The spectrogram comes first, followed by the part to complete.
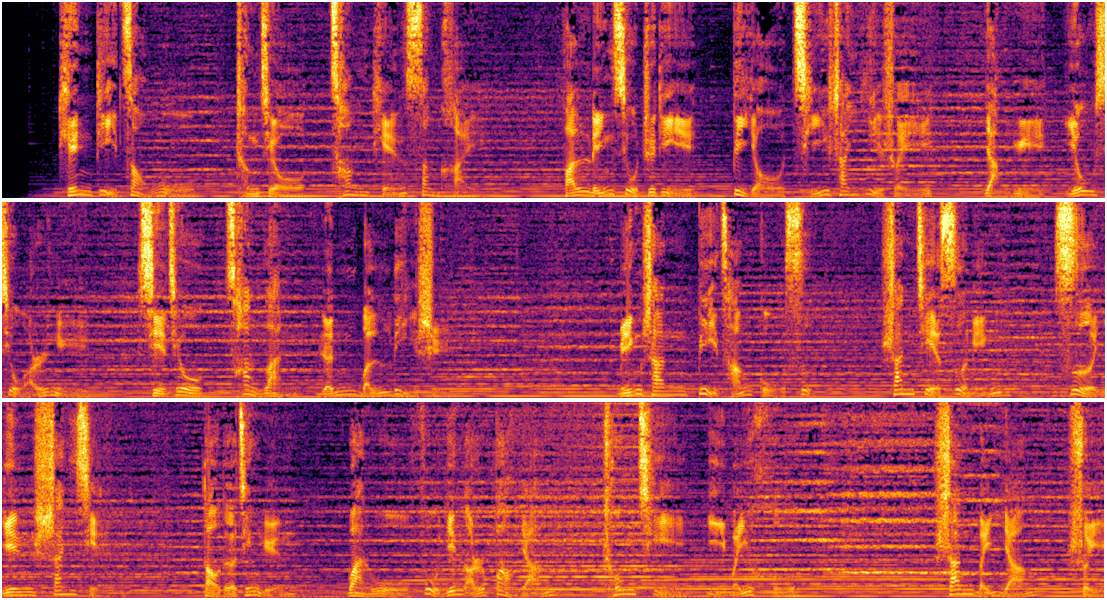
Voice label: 男 旅游宣传; 兰西县特色旅游景观掠影

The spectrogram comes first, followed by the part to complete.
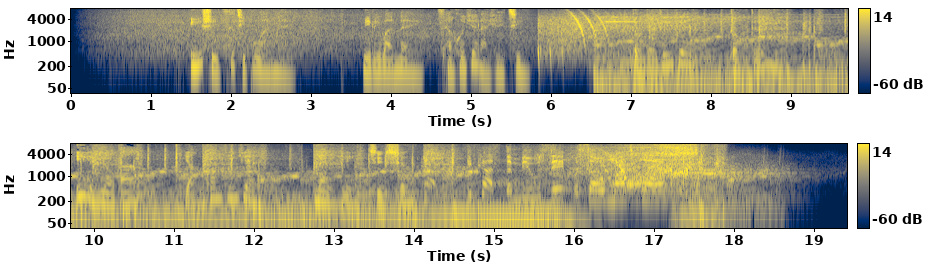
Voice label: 国语女声配音，栏目包装 音乐广播 频道形象

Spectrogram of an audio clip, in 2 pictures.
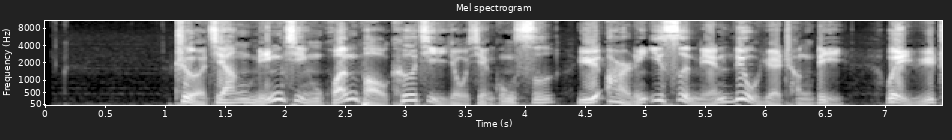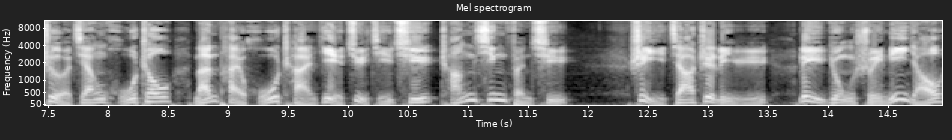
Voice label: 男 企业 环保科技有限公司简介

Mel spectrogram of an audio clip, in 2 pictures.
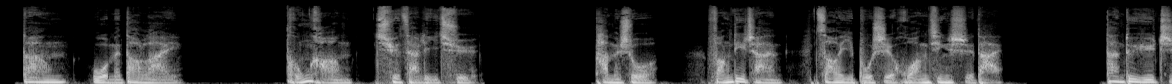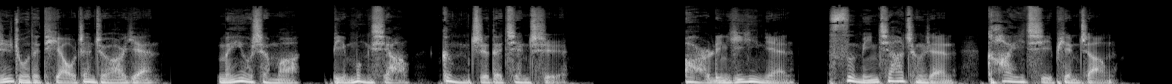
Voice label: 男 诗歌; 地产宣传诗歌; 佳诚地产宣传诗歌

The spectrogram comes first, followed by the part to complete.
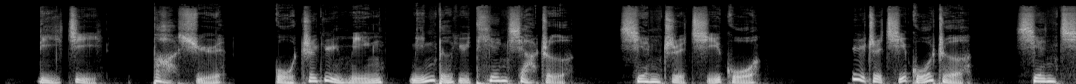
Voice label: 男 宣传片 内衣宣传片配音; 玖绮内衣

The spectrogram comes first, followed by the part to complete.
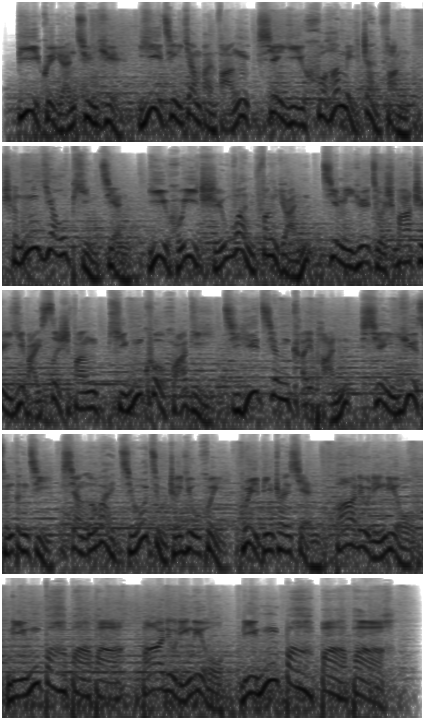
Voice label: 广告; 碧桂园·珺悦

